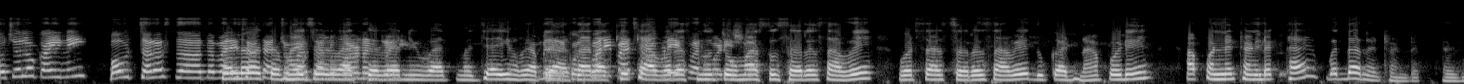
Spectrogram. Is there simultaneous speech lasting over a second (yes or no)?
yes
